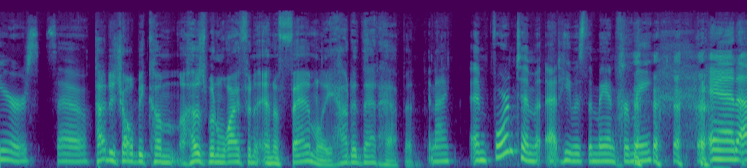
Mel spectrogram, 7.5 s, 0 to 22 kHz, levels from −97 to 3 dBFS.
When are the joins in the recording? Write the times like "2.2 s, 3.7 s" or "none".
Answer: 1.0 s, 4.3 s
